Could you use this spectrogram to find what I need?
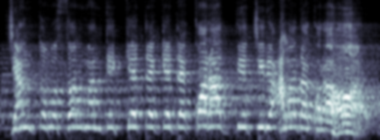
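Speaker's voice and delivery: impassioned, high-pitched sermon oratory; forceful sermon delivery; fiery preaching. Real, not acted. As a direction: preach it out to rouse the crowd.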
